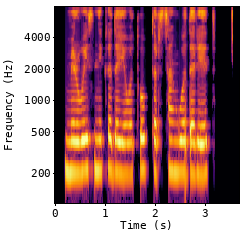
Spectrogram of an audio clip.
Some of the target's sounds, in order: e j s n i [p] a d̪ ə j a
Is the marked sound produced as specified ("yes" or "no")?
no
